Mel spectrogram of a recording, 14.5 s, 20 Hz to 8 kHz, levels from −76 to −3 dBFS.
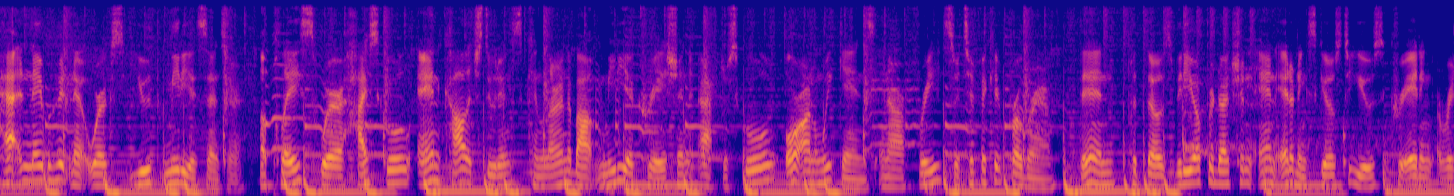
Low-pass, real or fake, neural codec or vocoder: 7.2 kHz; real; none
